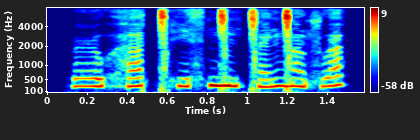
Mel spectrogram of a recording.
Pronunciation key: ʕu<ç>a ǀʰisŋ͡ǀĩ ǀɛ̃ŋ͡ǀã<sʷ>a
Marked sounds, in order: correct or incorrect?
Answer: incorrect, correct

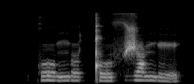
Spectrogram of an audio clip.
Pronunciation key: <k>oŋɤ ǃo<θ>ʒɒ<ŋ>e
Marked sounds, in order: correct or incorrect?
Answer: correct, correct, correct

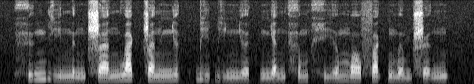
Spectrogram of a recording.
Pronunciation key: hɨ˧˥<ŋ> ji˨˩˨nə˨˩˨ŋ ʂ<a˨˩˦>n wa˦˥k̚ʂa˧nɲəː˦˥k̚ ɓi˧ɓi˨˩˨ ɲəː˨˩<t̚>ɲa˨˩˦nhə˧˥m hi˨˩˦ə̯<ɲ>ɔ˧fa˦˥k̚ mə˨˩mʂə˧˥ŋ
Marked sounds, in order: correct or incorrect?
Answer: correct, correct, correct, incorrect

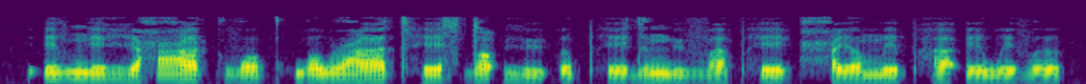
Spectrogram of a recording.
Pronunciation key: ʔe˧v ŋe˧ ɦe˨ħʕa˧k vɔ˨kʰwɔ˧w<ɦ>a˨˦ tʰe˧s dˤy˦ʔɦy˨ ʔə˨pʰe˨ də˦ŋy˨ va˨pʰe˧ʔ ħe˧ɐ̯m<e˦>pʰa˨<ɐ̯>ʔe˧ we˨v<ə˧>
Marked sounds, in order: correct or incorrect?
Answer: incorrect, correct, incorrect, correct

